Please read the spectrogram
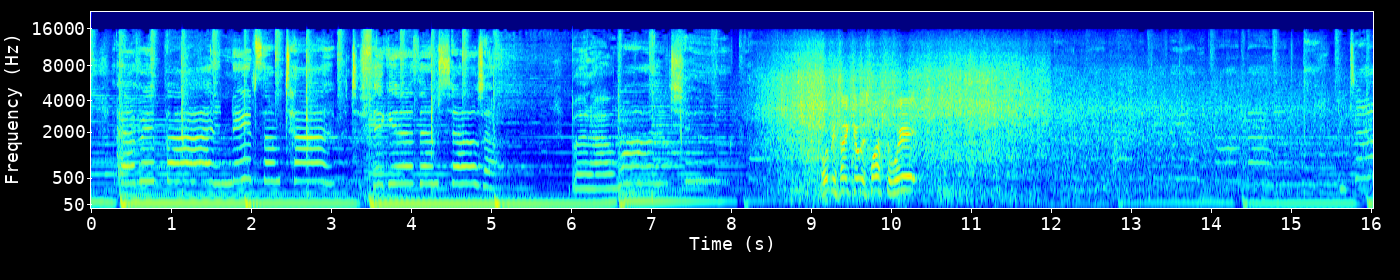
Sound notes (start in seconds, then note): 7.9 water falling; 12.0 soft music continues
